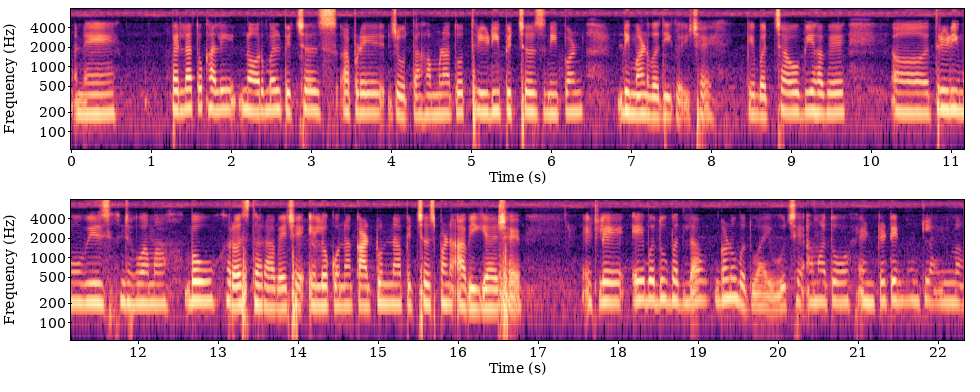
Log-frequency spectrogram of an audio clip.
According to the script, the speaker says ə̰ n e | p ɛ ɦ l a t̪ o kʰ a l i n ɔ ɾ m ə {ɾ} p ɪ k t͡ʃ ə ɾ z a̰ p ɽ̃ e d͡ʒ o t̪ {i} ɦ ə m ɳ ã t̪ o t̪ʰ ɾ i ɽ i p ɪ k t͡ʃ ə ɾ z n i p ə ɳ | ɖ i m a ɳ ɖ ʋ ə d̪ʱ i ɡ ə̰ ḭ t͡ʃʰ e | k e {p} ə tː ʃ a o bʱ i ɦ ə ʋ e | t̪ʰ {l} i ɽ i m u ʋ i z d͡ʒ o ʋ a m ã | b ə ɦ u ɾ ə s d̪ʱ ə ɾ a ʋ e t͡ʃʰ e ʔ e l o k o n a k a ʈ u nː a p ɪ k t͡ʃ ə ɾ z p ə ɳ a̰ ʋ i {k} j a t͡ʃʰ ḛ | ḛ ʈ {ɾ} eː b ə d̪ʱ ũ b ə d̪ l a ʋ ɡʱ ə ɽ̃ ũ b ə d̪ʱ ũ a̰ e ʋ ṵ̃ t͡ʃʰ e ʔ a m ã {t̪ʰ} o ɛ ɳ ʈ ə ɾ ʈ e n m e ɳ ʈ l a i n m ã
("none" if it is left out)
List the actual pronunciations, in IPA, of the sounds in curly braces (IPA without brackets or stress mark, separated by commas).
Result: l, a, b, ɾ, ɡ, l, t̪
